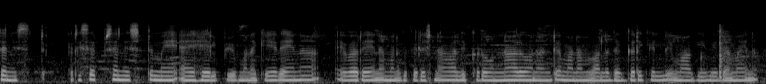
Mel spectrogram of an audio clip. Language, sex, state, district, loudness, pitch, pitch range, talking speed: Telugu, female, Telangana, Nalgonda, -30 LUFS, 195 Hz, 185-200 Hz, 195 wpm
